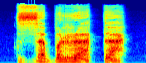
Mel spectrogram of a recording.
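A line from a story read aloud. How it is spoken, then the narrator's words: Hissing. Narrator (Russian): прошипел он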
